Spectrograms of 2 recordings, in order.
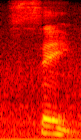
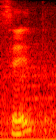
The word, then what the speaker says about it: Said: তো তার নাম হচ্ছে Edward সেইদ, EDWARD, Edward সেইদ, SAID, Edward সেইদ, উচ্চারণটা হবে সেইদ, SAID, সেইদ, এডওয়ার্ড সেইদ।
